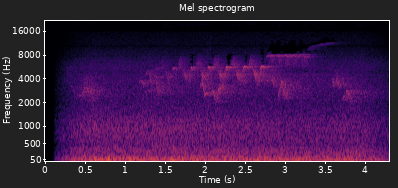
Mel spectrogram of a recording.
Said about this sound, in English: This was a Blackburnian Warbler with Red-Eyed Vireo as well.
